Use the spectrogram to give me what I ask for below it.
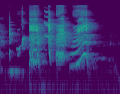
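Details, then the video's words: Indoor pet parrot said to speak 'Mummy' and 'Papa': a loud, squawky, harmonic run of three or four joined syllables ending in a rising, arching note. "Parrot Sound _ Mummy Mummy Bolne Wala Parrot _ Parrot Speaking Papa"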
